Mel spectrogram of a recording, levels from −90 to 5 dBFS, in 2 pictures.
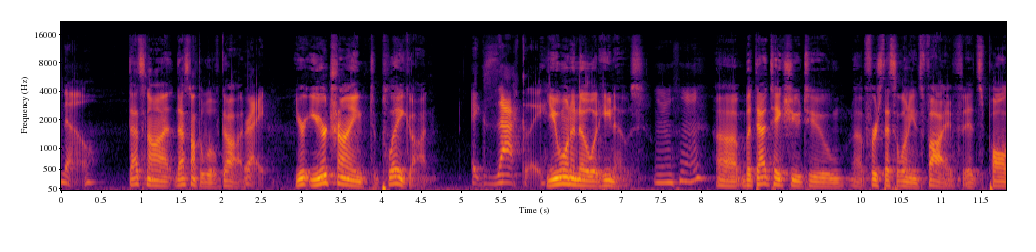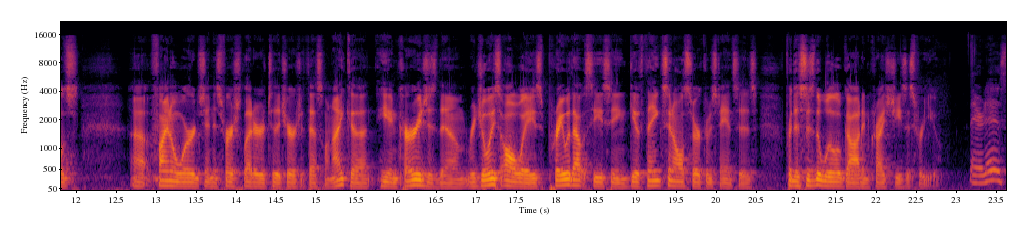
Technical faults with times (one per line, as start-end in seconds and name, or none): none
